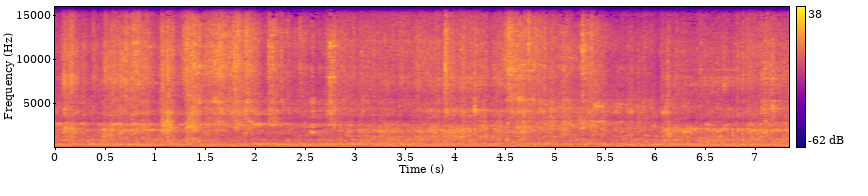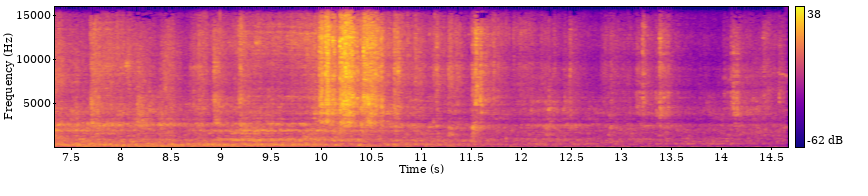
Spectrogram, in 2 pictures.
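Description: Freight train of covered sliding-wall wagons (Habbins type) rolling past, wheels clattering over the rail joints. About ten seconds in the last wagon goes by and the sound fades as the train moves away.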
